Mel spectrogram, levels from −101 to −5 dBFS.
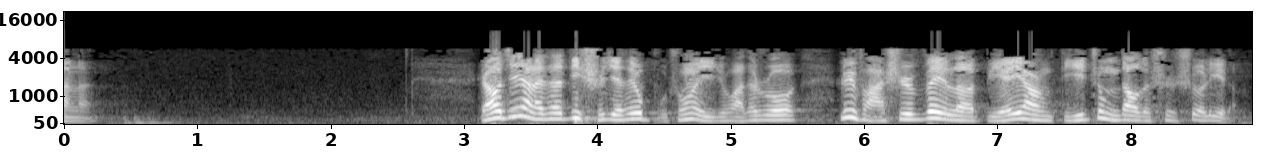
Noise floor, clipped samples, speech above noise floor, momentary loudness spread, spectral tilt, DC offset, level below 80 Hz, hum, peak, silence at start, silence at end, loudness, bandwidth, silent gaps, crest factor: -62 dBFS; under 0.1%; 47 dB; 12 LU; -6.5 dB/octave; under 0.1%; -52 dBFS; none; 0 dBFS; 0 s; 0.2 s; -14 LUFS; 11 kHz; none; 16 dB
